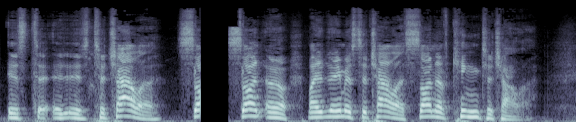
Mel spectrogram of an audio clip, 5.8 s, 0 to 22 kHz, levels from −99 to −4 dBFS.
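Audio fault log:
2.0–2.48 s stream reconnect: Silence lasts 245 ms. Playback then resumes 232 ms earlier, repeating a moment of speech. The connection broke and a fresh decoder restarted mid-stream.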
